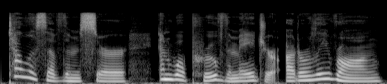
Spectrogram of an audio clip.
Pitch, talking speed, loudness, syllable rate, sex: 185 Hz, 185 wpm, -18 LUFS, 4.8 syllables/s, female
